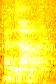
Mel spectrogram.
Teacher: in American, the R sound is spoken clearly, and in Britain, it is omitted.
